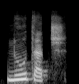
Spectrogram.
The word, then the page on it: nuthatch: Indian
